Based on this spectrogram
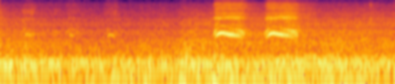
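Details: Crows in a murder giving two loud, hoarse, downslurred caws in close succession, after faint distant caws, with a continuous low rumble of wind or traffic beneath.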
